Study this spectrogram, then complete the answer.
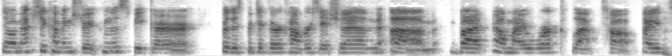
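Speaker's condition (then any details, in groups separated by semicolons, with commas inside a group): Hearing loss, bilateral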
